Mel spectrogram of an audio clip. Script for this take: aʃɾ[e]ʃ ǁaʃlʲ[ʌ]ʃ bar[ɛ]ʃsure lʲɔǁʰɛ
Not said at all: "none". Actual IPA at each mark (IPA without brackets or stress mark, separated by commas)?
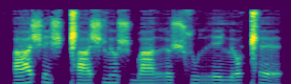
e, ɔ, œ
